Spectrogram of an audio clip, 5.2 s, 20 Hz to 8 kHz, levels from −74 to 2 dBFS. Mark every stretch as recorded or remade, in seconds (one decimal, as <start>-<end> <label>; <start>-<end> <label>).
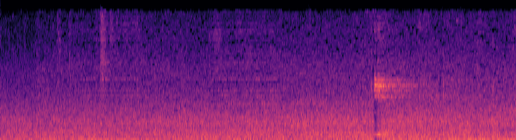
0.0-0.8 recorded; 0.8-1.4 remade; 1.4-2.1 recorded; 2.1-2.8 remade; 2.8-5.2 recorded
